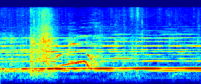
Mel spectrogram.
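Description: A loud, steady siren-like tone held on one pitch, cutting off abruptly at the end. A brief knock about half a second in and a short rising-and-falling cry sound over it.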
